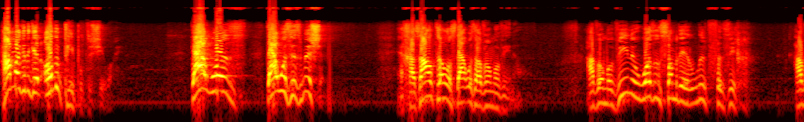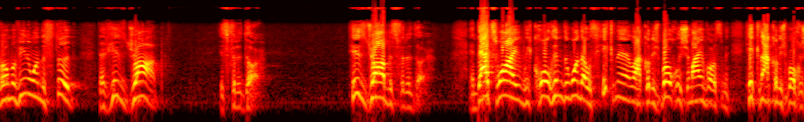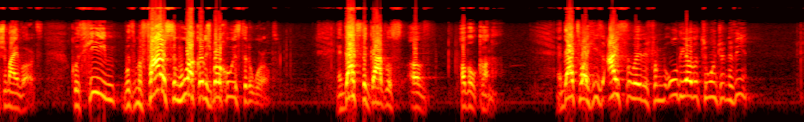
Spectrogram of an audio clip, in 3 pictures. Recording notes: Shiur recorded in Yeshivas Ohr Reuven, Monsey, NY.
